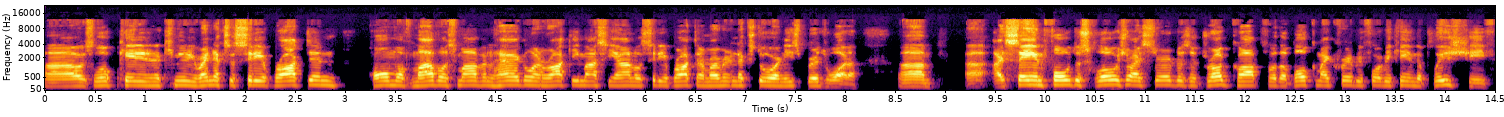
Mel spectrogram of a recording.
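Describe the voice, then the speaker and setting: A man's fairly high, monotone voice with a Boston accent, flat in intonation and very fast in pace. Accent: Boston accent, noticeable. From Massachusetts, Boston area. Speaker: retired police chief. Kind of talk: presentation on video call. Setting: video call. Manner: many fillers and repetitions.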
